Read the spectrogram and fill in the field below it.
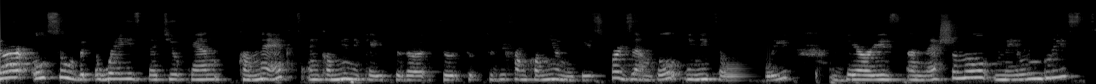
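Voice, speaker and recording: A woman speaks at a moderate pace in a fairly high voice. Her delivery is somewhat breathy. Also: ordinary pitch variation. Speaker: OpenStreetMap expert speaker; host or moderator of online talk. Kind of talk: Q&A answer. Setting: video call. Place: home room. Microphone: webcam.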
